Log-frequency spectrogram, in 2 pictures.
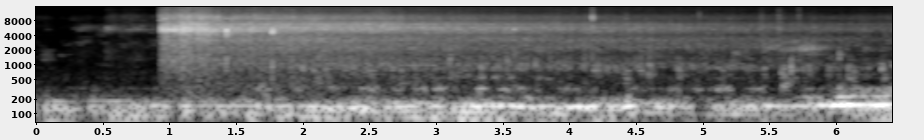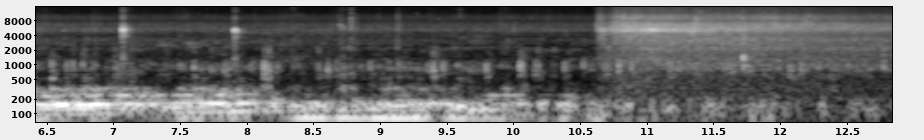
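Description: Hot oil sizzling as batter-coated tempe gembus goes into the pan, starting suddenly about a second in and flaring up again near the end, with small pops and ticks.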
